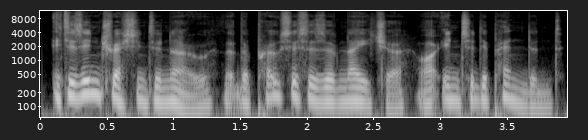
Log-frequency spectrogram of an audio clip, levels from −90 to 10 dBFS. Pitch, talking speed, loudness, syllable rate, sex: 125 Hz, 180 wpm, -20 LUFS, 6.6 syllables/s, male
